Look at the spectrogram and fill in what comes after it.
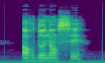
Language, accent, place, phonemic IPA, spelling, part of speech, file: French, France, Lyon, /ɔʁ.dɔ.nɑ̃.se/, ordonnancer, verb, LL-Q150 (fra)-ordonnancer.wav
- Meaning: to authorize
